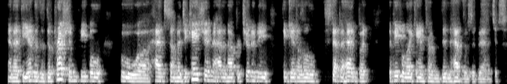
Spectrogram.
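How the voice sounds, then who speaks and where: Here a man talks with a Brooklyn accent at a fairly quick pace. His intonation stays fairly even. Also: medium pitch for a man. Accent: New York (Brooklyn). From Brooklyn, New York. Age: 70s. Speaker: novelist. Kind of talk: interview. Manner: conversational.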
